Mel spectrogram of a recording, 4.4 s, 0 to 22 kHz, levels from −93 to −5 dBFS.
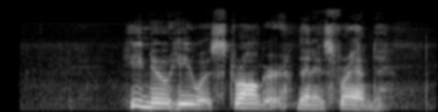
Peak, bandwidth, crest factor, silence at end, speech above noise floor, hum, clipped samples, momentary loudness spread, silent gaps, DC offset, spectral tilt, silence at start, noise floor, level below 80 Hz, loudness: -8 dBFS; 15.5 kHz; 20 dB; 0.55 s; 38 dB; none; under 0.1%; 11 LU; none; under 0.1%; -6 dB/octave; 1.3 s; -65 dBFS; -80 dBFS; -27 LUFS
